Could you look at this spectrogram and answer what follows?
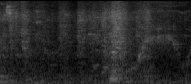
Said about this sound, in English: It's some squeaky waters. Squeaky waters. They're probably all screaming. It's actually them communicating as they're grabbing that one out.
